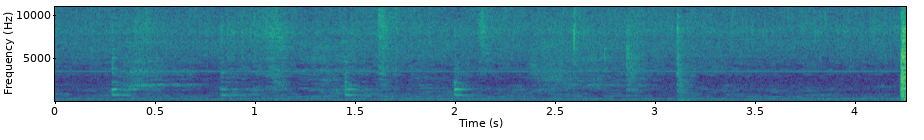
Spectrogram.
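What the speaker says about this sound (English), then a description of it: "So now I'm going to add in the fried eggs that we just made." Fried eggs going into a pan of rice for shrimp fried rice, with soft stirring scrapes and a quiet sizzle, a few light utensil taps on the pan, and a sharper clank at the end.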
